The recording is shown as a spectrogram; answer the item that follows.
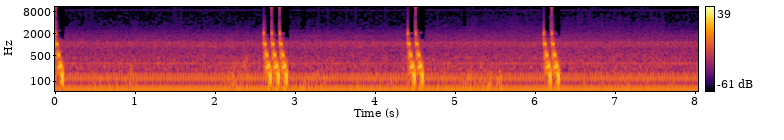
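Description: Short vehicle horn beeps, sounded four times in quick groups of one to three toots. Under them runs a steady low electrical hum.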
